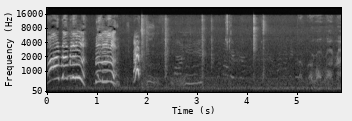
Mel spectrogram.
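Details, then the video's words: Dog squealing: two drawn-out, high, arching squeals, then a short sharp one, followed by quieter scattered sounds and faint human voices. "The dog that squeals"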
